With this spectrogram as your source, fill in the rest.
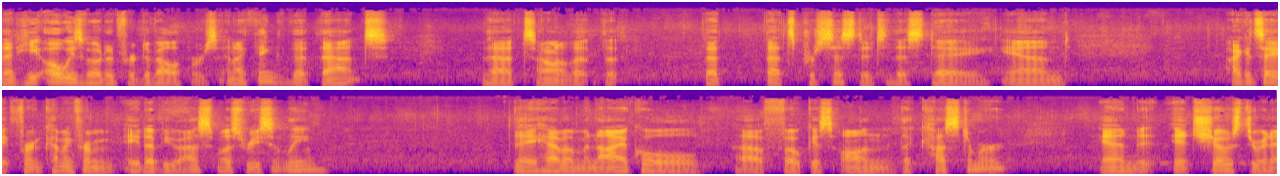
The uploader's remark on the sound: The latest .Local was held on November 9th, 2021 at Evolution, London. Recorded live at the event.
